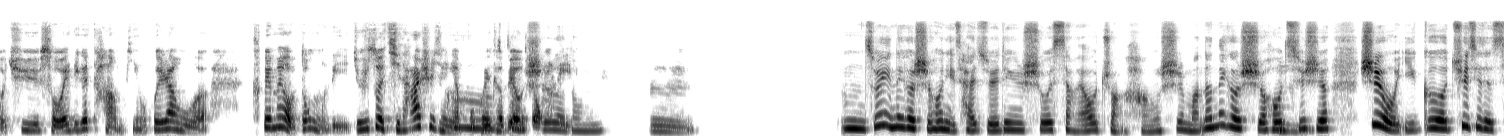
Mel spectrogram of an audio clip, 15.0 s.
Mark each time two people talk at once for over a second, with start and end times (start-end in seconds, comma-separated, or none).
4.4-5.7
